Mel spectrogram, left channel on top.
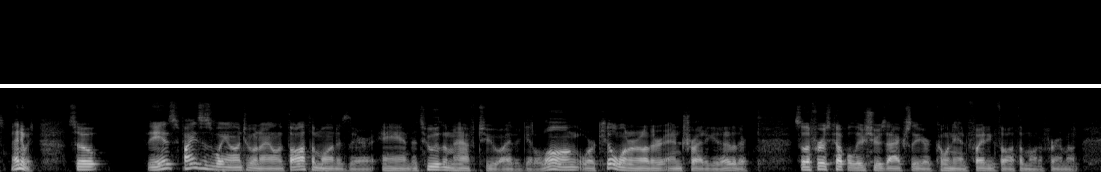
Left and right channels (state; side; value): silent; left; digital silence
